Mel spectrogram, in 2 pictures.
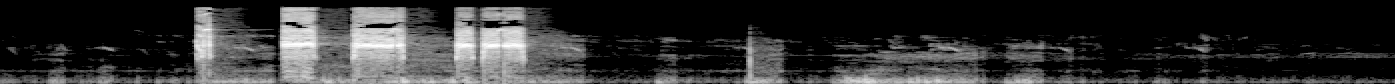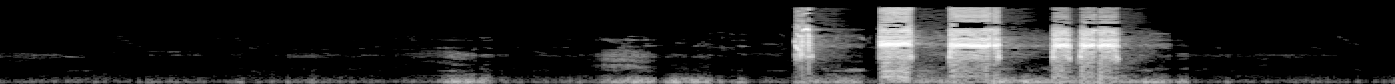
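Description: A caged bird calls loudly in short bursts of harsh chirps.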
